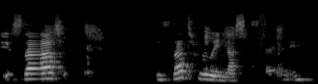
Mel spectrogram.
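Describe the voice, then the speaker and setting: A woman's voice: fairly high pitch, expressive, measured pace, slightly rough, low-quality recording. A woman playing a fierce, resolute young pirate in a staged play reading, firm and blunt. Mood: doubtful, resolute.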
